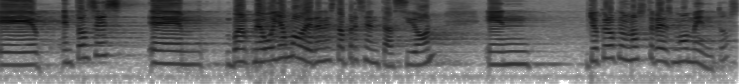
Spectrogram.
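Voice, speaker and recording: In a Bogotá accent, a woman projects a raised, high voice at a very slow pace with very even loudness, with audible room echo and noticeable background noise. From Bogotá, Colombia. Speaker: university vice-rector, lecturer. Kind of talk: lecture.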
